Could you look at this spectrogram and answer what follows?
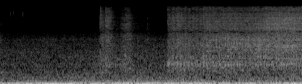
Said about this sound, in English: Bit of drilling, very nice.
